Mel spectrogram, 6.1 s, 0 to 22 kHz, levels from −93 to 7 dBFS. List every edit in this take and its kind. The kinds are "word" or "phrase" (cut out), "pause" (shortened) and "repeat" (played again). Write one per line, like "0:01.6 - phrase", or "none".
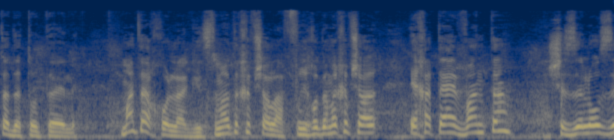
none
